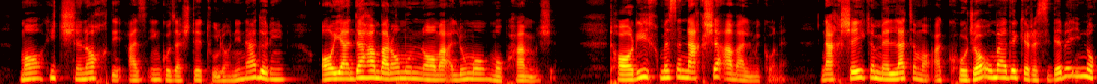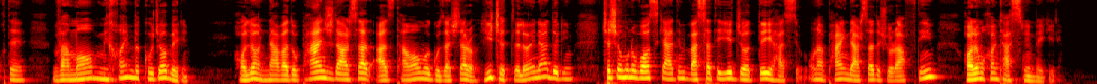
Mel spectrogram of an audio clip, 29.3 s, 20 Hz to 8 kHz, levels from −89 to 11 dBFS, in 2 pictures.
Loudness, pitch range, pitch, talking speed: -24 LUFS, 125-170 Hz, 145 Hz, 135 wpm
